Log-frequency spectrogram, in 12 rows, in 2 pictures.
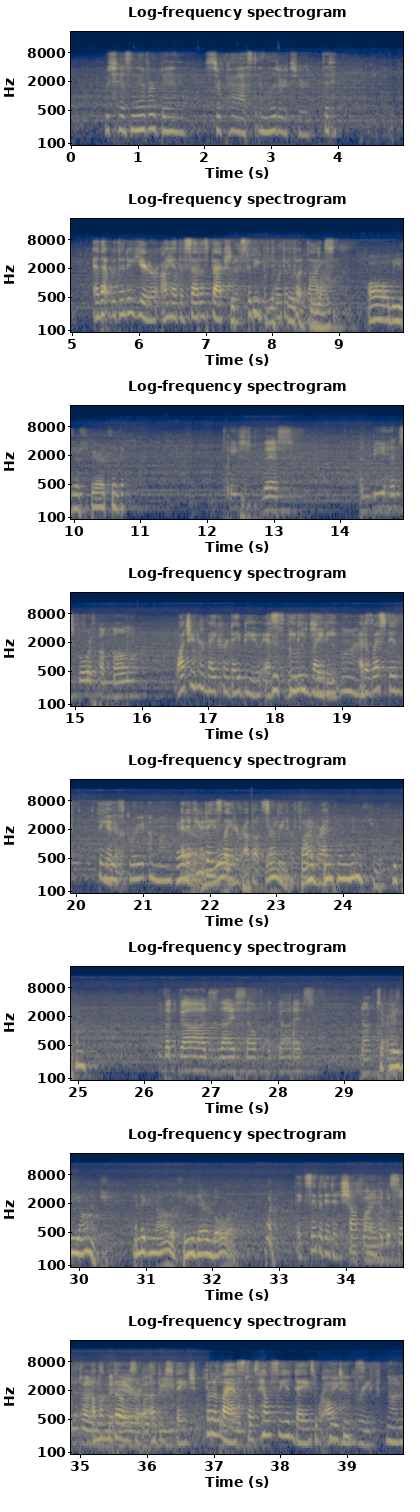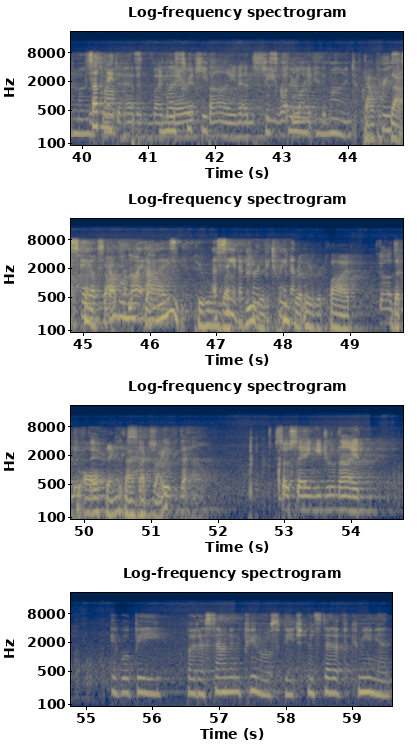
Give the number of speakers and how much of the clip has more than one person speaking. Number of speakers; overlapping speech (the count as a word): four, about 37%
